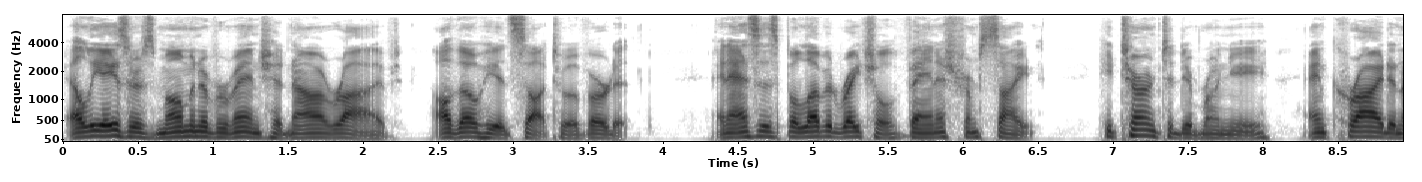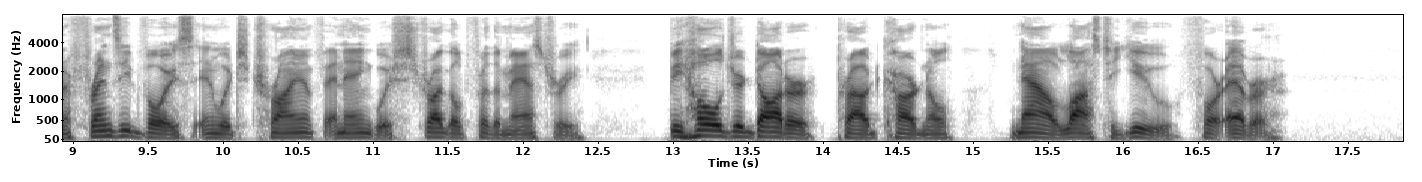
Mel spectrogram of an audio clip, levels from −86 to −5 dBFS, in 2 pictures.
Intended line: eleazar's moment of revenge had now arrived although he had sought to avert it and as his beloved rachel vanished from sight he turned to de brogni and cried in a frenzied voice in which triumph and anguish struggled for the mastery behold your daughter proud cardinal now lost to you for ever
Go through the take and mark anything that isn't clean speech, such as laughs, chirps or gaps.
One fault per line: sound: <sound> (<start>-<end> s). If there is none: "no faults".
no faults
